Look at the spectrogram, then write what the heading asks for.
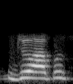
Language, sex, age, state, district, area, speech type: Urdu, female, 30-45, Delhi, North East Delhi, urban, conversation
